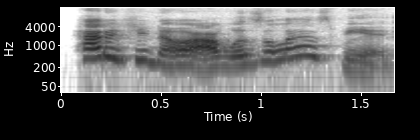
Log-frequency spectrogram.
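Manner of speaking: high, loud, stunned "what, how did you know"; shrill acted shock, loud and high; shocked disbelief. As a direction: play her caught completely off guard. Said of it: "And you're like".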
